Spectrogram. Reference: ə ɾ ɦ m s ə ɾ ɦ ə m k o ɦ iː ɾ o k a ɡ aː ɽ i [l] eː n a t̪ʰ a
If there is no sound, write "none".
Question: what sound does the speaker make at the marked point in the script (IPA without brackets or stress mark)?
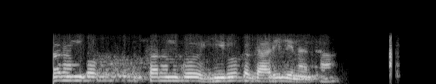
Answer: l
